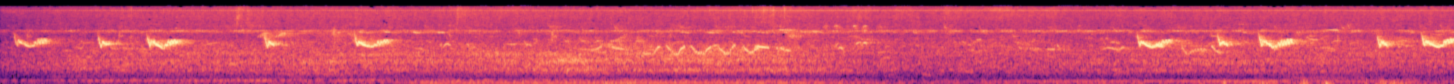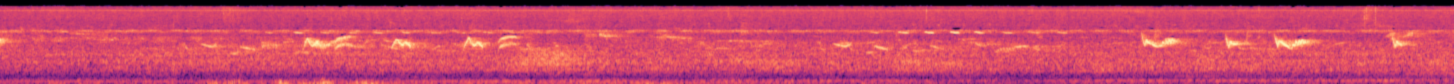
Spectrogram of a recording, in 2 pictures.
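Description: Outdoor ambience: a bird sings short phrases of three or four quick sweeping chirps, repeated every few seconds, with a brief trill near the start. Underneath run a steady low hum and a faint steady high tone.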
